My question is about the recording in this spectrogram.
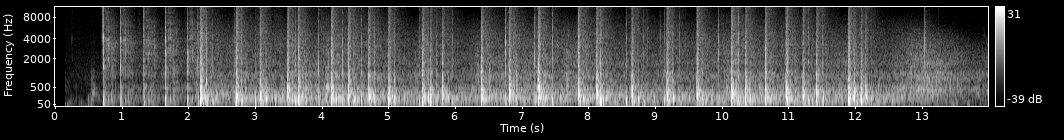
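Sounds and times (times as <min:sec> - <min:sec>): fireworks cake firing sharp reports: 0:00.7 - 0:13.8.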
